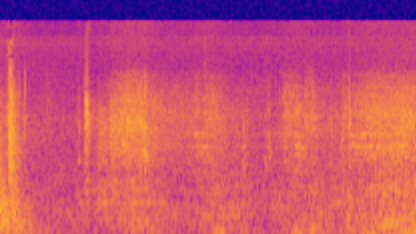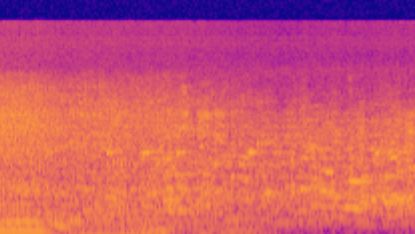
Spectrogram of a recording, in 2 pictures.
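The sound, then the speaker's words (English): A man gets into a car; its engine turns over and revs up, the pitch climbing and falling as it pulls away, with a low background murmur of voices throughout. “He gets into a car.”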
